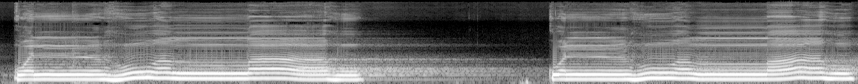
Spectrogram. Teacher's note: Huruf huwa yang ini langsung sambung masuk ke huruf lam yang berharokat tasdid pada lafzul jalalah ya, ditahan dan ditekan lalu dipanjangkan dua harokat karena di atasnya terdapat tanda alif kecil.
